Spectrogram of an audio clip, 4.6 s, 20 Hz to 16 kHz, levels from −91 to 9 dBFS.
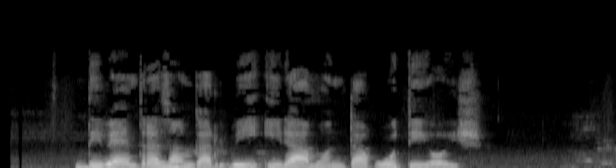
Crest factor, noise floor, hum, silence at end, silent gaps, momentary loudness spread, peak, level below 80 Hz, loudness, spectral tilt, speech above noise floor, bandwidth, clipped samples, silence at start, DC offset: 18 dB; -61 dBFS; none; 1.05 s; none; 11 LU; -6 dBFS; -78 dBFS; -22 LUFS; -6 dB/octave; 39 dB; 11 kHz; under 0.1%; 0.55 s; under 0.1%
